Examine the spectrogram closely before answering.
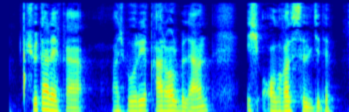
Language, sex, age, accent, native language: Uzbek, male, 18-24, Samarqand, Uzbek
